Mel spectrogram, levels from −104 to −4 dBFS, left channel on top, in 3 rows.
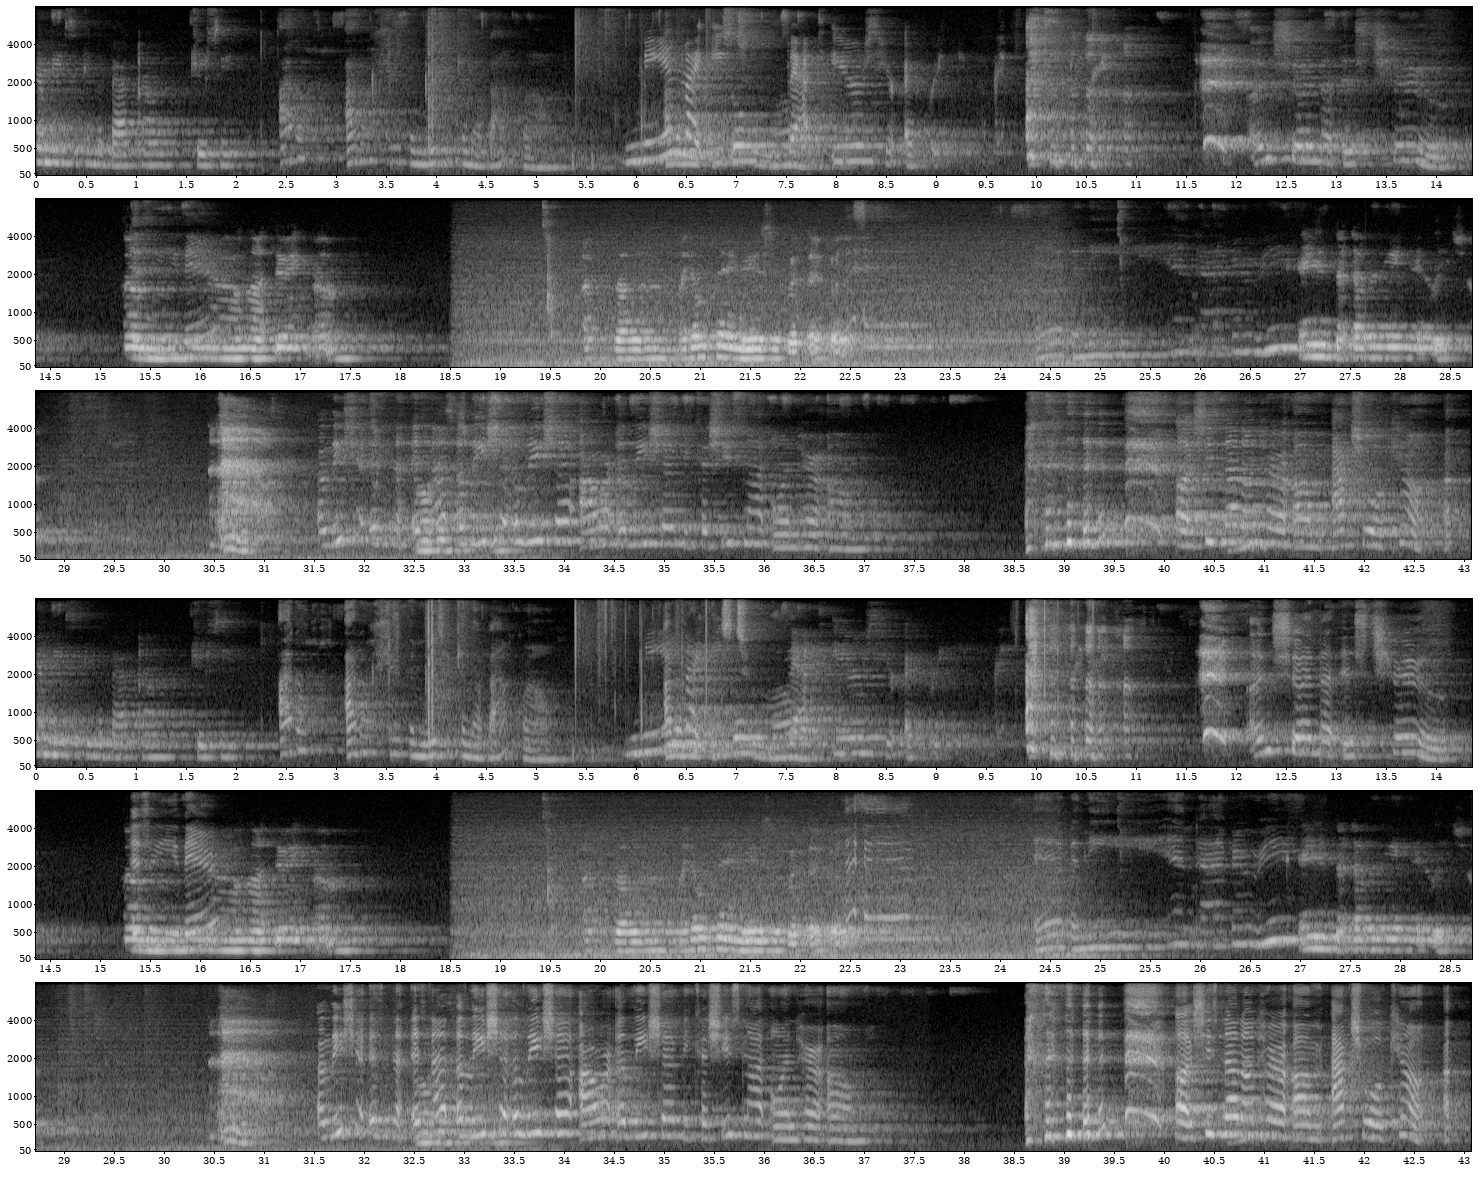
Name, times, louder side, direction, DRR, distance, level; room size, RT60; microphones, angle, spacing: voice 1, 0.0-1.9 5.8-9.1 9.6-9.7 10.5-10.8, left 2 dB, 85° left, 5 dB, 1.1 m, -40 dB
voice 2, 3.1-5.2 6.3-7.8 9.9-11.0 11.6-14.1 15.3-16.2 22.5-23.2 24.3-27.1 31.5-37.1 38.6-42.9, right 5 dB, 55° right, 9 dB, 0.7 m, -36 dB
voice 3, 15.2-17.5 19.4-22.7 27.0-28.8 30.4-31.2 32.5-33.5 40.8-41.0, left 3 dB, 20° left, 8 dB, 0.3 m, -32 dB
sound 1, 18.5-24.6, equal, 15° right, 2.5 m, -43 dB
sound 2, 28.7-33.7, right 1 dB, 70° right, 1.4 m, -52 dB
14.5 x 6.2 x 6.1 m, 2.5 s
head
